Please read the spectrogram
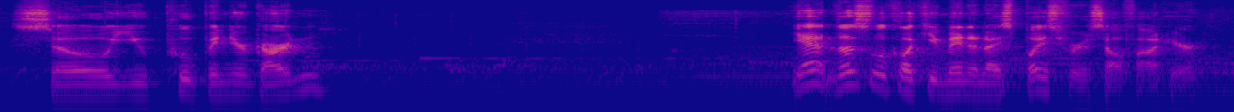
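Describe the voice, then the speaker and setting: A man hosting a casual let's play, his voice gravelly as he fights a cold, talking into a desktop microphone. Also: medium pitch, animated, moderate pace, sharp tone. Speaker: gaming channel host. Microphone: USB desktop condenser microphone. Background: game music.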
